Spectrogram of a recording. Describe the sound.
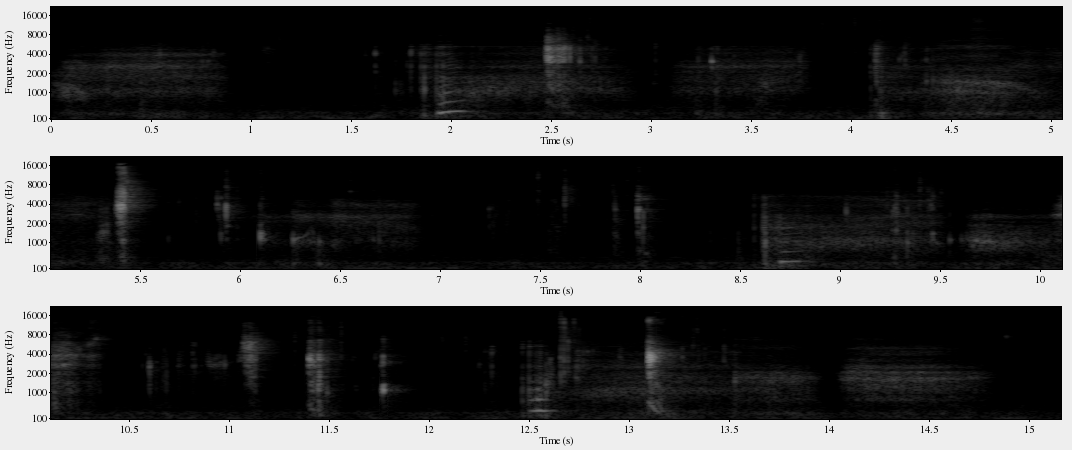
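Chewing of cake while someone is being fed: many soft, moist crunches and squishy bites in an irregular rhythm, fairly faint, with short pauses between bursts.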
